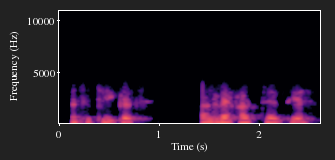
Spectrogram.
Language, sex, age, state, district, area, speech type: Bengali, female, 18-30, West Bengal, Nadia, rural, conversation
